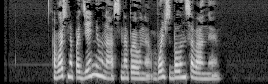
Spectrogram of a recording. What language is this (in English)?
Belarusian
